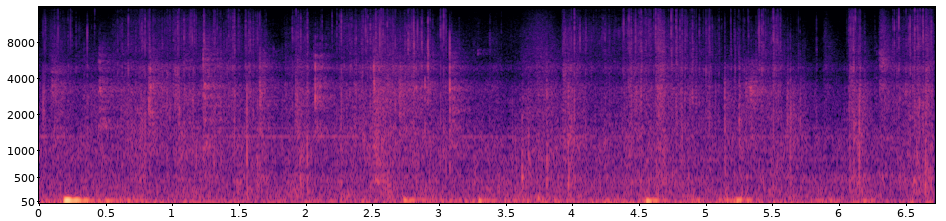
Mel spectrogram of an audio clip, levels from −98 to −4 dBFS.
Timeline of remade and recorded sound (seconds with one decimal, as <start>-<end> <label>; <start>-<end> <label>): 0.0-6.7 recorded

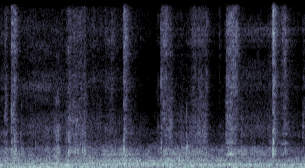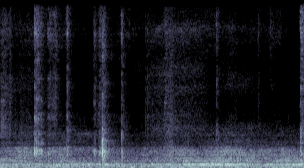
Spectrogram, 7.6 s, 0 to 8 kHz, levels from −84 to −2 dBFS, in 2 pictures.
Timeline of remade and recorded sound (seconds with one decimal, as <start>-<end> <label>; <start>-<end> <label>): 0.0-1.8 recorded; 1.8-5.7 remade; 5.7-7.6 recorded

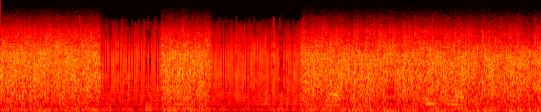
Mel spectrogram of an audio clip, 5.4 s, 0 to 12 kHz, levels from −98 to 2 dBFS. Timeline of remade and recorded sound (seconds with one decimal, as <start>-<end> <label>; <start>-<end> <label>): 0.0-1.0 recorded; 1.0-1.6 remade; 1.6-2.1 recorded; 2.1-3.0 remade; 3.0-5.4 recorded

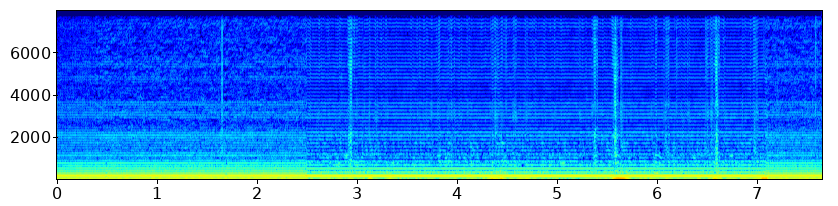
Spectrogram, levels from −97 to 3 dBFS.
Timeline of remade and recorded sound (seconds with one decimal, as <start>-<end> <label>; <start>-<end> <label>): 0.0-2.5 recorded; 2.5-7.1 remade; 7.1-7.7 recorded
